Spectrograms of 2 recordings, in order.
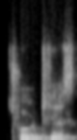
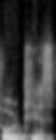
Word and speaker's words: tortuous: tortuous का मतलब हमारे पास है, इसको 2 तरह से प्रोनाउंसिएट किया जाता है, tortuous और tortuous।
